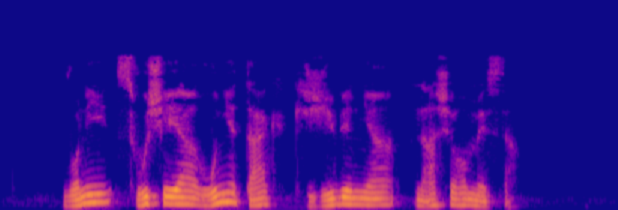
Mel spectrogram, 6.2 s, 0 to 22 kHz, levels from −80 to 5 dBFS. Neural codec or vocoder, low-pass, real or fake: none; 7.2 kHz; real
